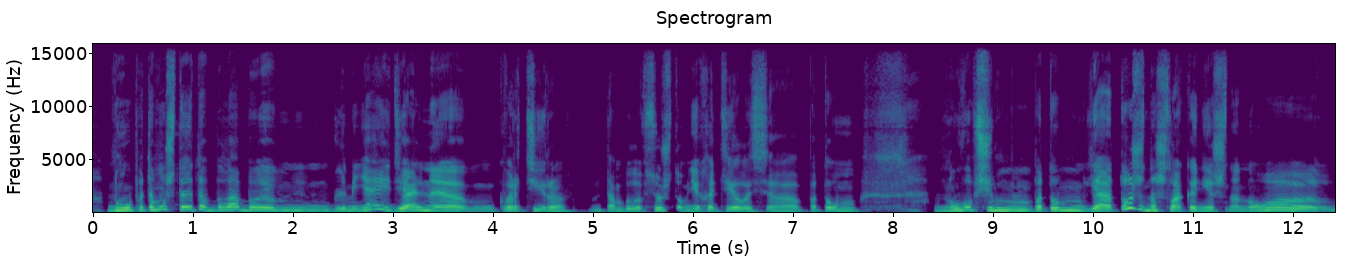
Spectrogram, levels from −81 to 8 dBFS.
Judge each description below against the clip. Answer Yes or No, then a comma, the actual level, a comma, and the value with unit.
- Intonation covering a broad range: Yes, wide, 5.8 semitones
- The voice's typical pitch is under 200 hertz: Yes, high, 190 Hz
